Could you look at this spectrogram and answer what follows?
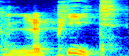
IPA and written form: lpiːt (lept)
